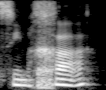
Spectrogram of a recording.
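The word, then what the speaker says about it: שמחה: And then modern Israeli Hebrew pronounces it simcha, with a very strong het sound, the ch, which is characteristic of modern Hebrew.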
